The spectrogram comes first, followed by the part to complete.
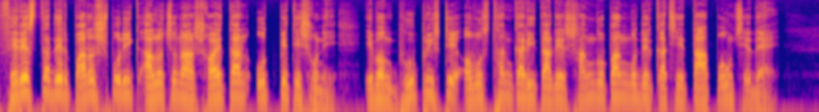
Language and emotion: Bengali, neutral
